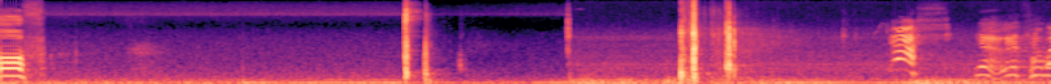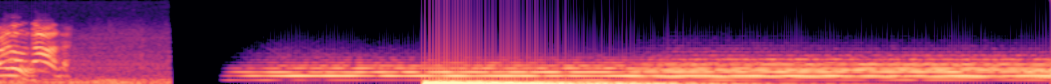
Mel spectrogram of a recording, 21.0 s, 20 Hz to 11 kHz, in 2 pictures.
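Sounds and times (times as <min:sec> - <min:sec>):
crossbow release snap: 0:06.8 - 0:07.5.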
